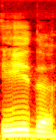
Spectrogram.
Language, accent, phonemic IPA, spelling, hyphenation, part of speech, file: Portuguese, Brazil, /ˈi.dɐ/, ida, i‧da, noun / verb, Pt-br-ida.ogg
- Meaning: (noun) 1. going 2. departure 3. trip; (verb) feminine singular of ido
